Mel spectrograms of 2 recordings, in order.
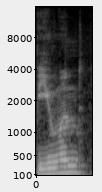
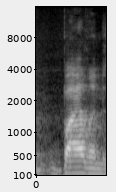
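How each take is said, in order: First: The surname is said with a Swedish-like vowel. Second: The surname is said with an American vowel. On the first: It tries to match the original language. The speaker calls it wrong. "to get it closer to the actual Swedish pronunciation" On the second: It is the form the name's owner prefers. The speaker calls it right. "Byland is how he prefers"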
